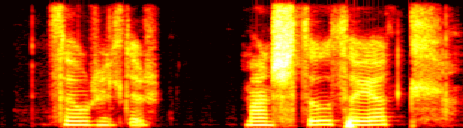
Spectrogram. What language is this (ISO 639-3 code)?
isl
